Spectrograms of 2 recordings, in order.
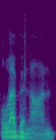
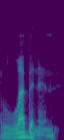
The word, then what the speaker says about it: Lebanon: out of lebanon indiana it's not lebanon it's lebanon um i had an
